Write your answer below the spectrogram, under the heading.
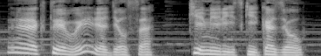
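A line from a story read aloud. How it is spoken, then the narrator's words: Sneering drawl. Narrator (Russian): Протянул он, растягивая губы в гнусную ухмылку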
